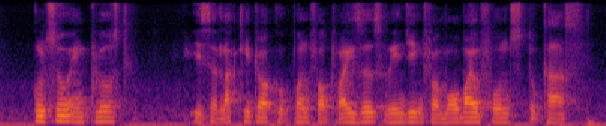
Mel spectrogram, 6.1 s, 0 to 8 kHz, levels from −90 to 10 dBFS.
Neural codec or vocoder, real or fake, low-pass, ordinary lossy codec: autoencoder, 48 kHz, 32 numbers a frame, DAC-VAE, trained on Japanese speech; fake; 7.2 kHz; MP3, 64 kbps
